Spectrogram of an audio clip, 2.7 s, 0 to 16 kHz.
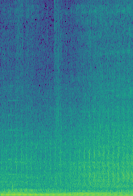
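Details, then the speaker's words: VW MK6 Jetta GLI, 250,000 miles, suspected stretched timing chain, on start: fast light ticking over rough low idle tracking engine speed; upper end noise, lifter tick suspected, possible fuel issue. "I think there might be a fuel issue it's definitely got some upper end noise but it"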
